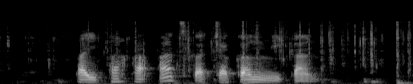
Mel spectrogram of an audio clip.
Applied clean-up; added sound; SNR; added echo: classical method log-MMSE.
